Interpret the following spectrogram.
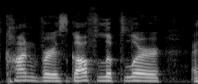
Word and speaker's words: Le Fleur: We're going to start off with me this week with the Tyler, the Creator, X Converse Golf Le Fleur.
